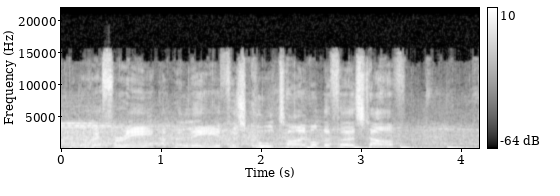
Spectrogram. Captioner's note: whistle; crowd noise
